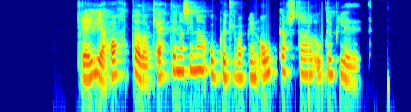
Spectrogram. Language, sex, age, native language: Icelandic, female, 40-49, Icelandic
